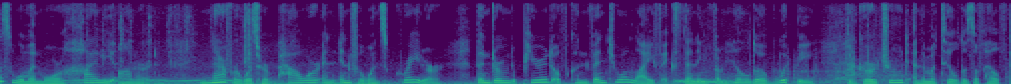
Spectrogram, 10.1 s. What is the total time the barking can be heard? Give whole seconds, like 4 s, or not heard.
not heard.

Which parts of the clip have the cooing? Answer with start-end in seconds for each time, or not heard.
0.6-2.6, 6.7-8.3.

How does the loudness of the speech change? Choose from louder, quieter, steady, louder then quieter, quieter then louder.
steady.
